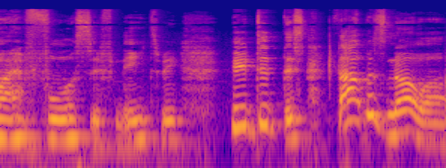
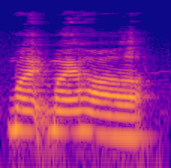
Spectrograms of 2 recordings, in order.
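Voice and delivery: slow, breathless and louder; shaken; 3 semitones higher, 4 dB louder, slower than usual. Real, not acted. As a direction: still catching your breath. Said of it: "I'm actually gonna cry".

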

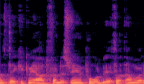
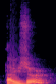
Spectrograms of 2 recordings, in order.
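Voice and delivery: normal talking voice

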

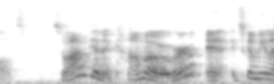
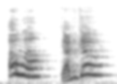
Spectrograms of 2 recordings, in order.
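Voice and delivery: high, loud breezy goodbye; a carefree raccoon racing off; high, quick cheery Adam; cheerful dash; 14 semitones higher, 9 dB louder, faster than usual. Acted. Adam runs off in story.

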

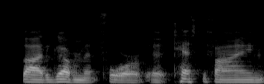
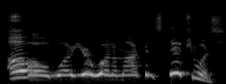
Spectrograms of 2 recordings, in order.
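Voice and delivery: much higher, hammed-up friendly politician; congressman's reply. Congressman greets a constituent in a high hammed-up voice. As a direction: play the glad-handing congressman high. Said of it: "And he stops and goes".

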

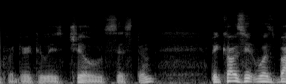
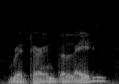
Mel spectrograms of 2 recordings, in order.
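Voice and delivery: ordinary delivery

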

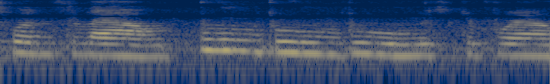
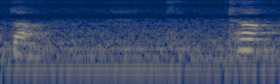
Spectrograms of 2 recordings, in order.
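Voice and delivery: usual speaking voice

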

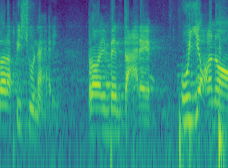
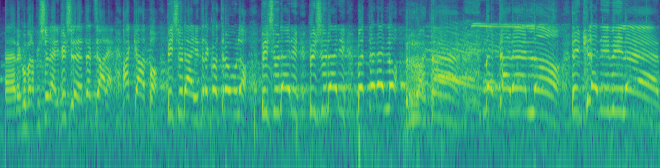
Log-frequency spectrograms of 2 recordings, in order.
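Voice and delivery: breathless italian goal commentary; 5 semitones higher than usual. Real, not acted. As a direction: call the goal, stretching the key words. Goal call, live commentary.

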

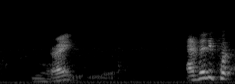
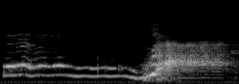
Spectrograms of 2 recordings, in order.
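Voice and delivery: shouted possessed voice with a laugh; 10 semitones higher, 7 dB louder than usual. Pretend. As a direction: roar like he's possessed. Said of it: "You're being possessed".

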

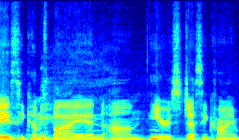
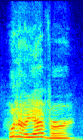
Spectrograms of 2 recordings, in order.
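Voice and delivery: put-on much higher, much louder thrilled child; gasp, then gush with joy; little sister thrilled at the offer to play; gasping delight; 13 semitones higher, 15 dB louder than usual.

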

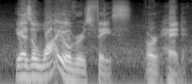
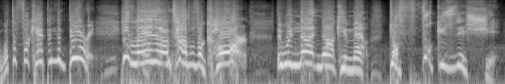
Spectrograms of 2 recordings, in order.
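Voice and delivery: outraged disbelief; 13 semitones higher than usual. Real, not acted. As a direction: protest the absurd result. Outraged at game physics.

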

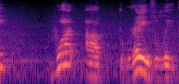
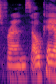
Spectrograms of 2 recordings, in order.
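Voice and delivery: usual speaking voice

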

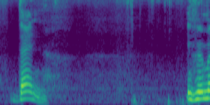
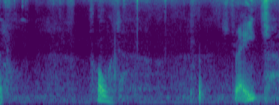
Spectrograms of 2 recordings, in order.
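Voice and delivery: whispered command; 2 semitones lower, 14 dB quieter, much slower than usual. Real, not acted.

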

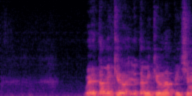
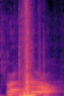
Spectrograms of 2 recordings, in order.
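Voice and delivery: shouted shut up; 7 semitones higher, 4 dB louder than usual. Real, not acted. Yelling at the trainer.

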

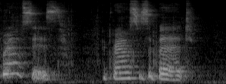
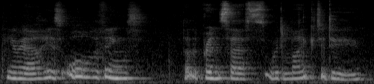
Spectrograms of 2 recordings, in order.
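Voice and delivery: usual speaking voice

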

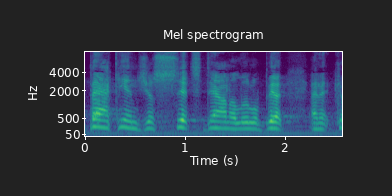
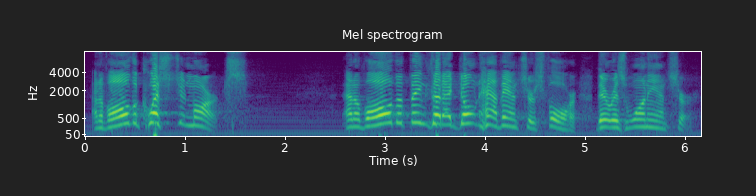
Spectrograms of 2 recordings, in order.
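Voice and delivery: ordinary talk

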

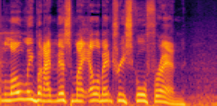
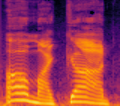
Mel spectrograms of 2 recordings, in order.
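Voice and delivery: ordinary delivery

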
